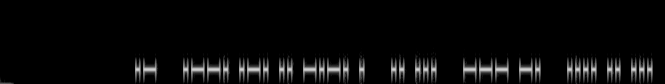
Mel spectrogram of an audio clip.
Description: Morse code, heard as a keyed tone, about 32 wpm, 700 Hz. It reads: A PRICE IS ON HIS
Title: Sentences from Top 1000 Words - Review Part 4 - 30wpm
